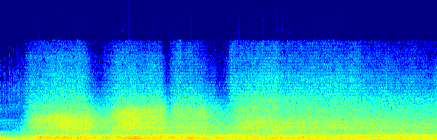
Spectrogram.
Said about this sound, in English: multiple stabs at the throttle there in the burnout for Pete Wheeler.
